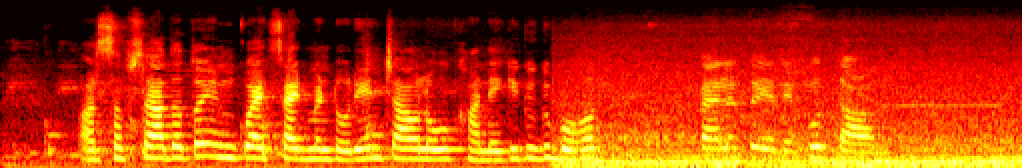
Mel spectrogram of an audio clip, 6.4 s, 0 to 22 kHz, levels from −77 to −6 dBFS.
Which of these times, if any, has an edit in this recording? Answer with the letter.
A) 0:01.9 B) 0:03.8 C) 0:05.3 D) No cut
B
